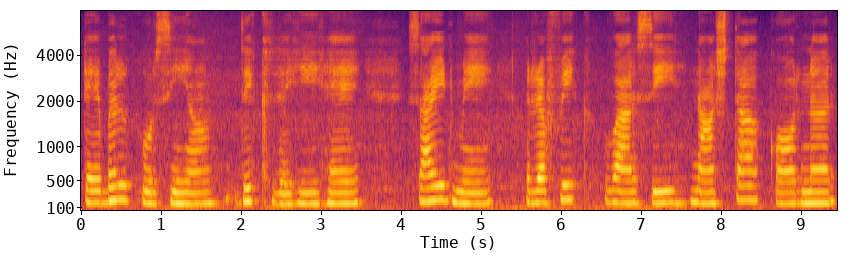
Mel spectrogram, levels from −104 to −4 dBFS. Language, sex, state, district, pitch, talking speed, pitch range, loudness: Hindi, female, Madhya Pradesh, Dhar, 170 Hz, 75 wpm, 160-185 Hz, -16 LUFS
